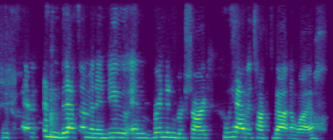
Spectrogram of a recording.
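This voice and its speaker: A woman's voice: a little high, fairly even intonation, fast, a little hiss or hum, low-quality recording. A woman co-hosting a casual group video call, talking in a chatty, rambling way with fillers. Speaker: co-host.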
